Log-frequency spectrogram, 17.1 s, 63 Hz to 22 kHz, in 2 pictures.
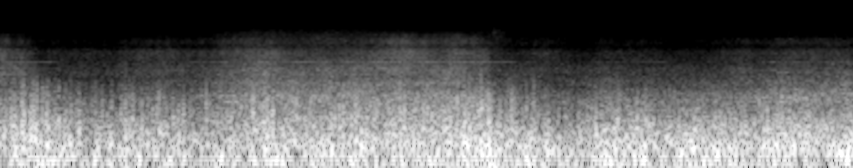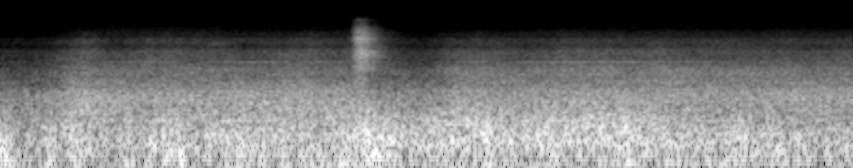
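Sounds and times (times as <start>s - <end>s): jet engines rumbling: 0.0s - 17.0s
wind buffeting microphone: 0.0s - 17.0s
short hiss: 12.0s - 12.5s.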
